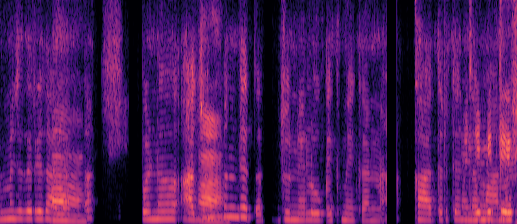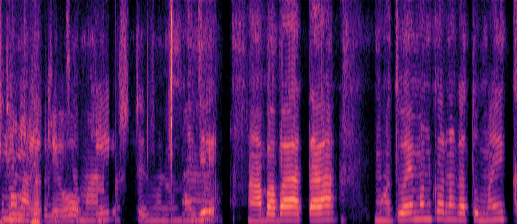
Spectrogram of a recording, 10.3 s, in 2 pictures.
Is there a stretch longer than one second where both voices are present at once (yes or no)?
yes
